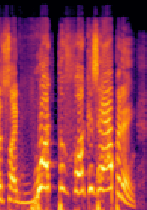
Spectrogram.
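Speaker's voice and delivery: normal talking voice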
